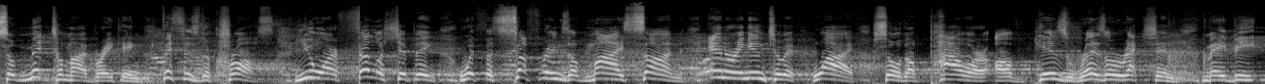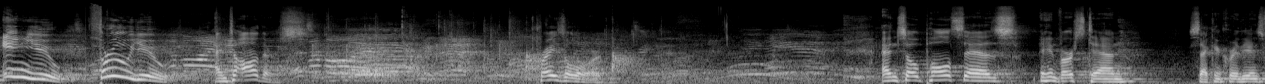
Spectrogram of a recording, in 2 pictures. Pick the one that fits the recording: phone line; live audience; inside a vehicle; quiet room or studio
live audience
